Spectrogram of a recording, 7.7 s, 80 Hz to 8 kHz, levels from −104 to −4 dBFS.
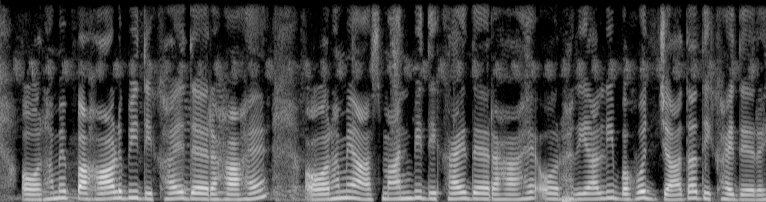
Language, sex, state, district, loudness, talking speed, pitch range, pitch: Hindi, female, Uttar Pradesh, Etah, -27 LUFS, 190 wpm, 205-235 Hz, 220 Hz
